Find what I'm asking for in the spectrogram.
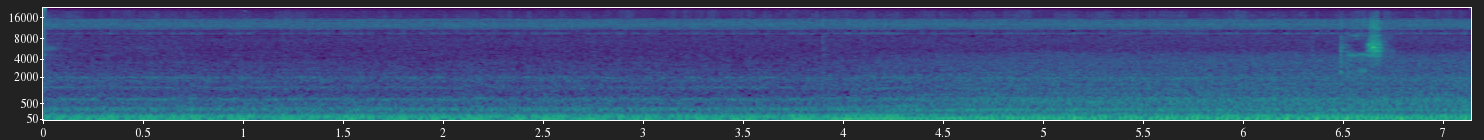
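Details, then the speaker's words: BMW M3 with service engine light on, returned unfixed after nine months at a shop for misfires: fine briefly at start-up, then a low, lumpy idle with uneven beat and stumbles; still misfiring at idle and low RPM. "Like, you first start up and it was like kind of fine for a second, and then you can hear it start to misfire at idle. Idle and low RPM."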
